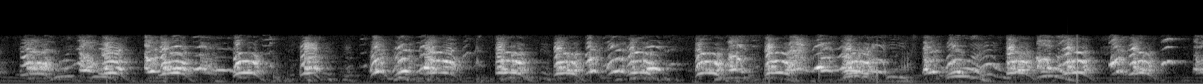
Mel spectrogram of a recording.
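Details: Beagle together with Puggles responding to "Who wants cheese?": a steady chorus of rough barks and howling yips, bursts packed closely and overlapping, continuing without pause for twelve seconds.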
